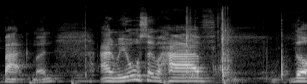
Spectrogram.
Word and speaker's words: Bachmann: so here we have the Bachmann Henry or Buckman I mean I'm pronounce it how you want I mean I say backman and we also have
